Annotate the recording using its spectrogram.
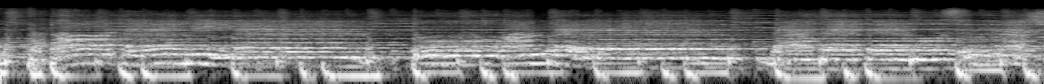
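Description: A mixed choir of men and women singing a Tatar song together over an instrumental accompaniment, with short breaks between phrases.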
